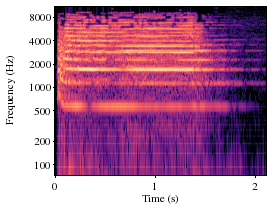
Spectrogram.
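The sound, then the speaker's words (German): A single loud air horn blast, blown to start a countdown, holds a steady, bright, buzzing tone for about a second and a half before fading away. “dann mache ich jetzt die Hupe und starte den Countdown”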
